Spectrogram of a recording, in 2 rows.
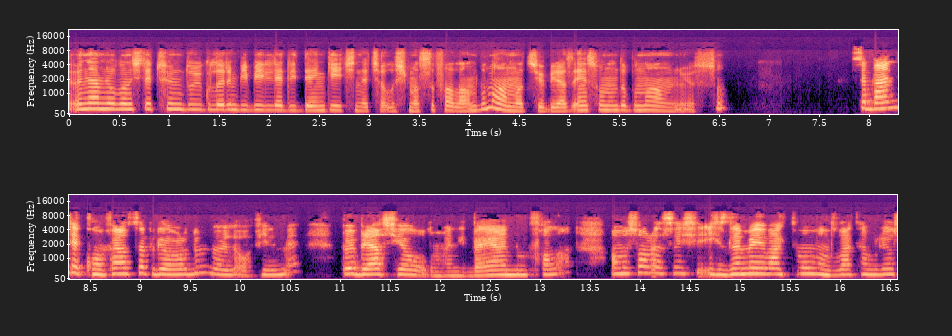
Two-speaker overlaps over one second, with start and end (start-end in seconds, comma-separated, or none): none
